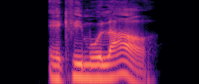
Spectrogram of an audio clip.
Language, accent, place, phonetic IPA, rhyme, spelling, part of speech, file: German, Germany, Berlin, [ˌɛkvimoˈlaːɐ̯], -aːɐ̯, äquimolar, adjective, De-äquimolar.ogg
- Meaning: equimolar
